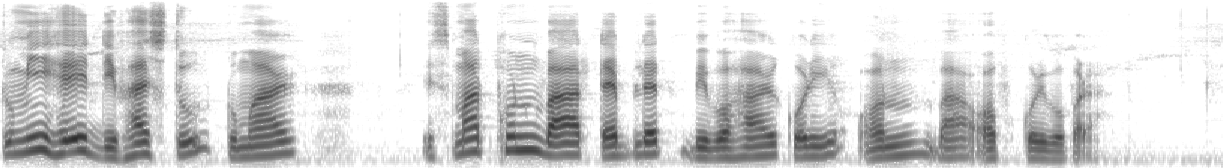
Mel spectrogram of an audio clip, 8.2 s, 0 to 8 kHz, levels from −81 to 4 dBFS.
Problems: background sounds at intervals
